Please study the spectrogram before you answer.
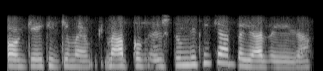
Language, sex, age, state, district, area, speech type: Urdu, female, 30-45, Uttar Pradesh, Aligarh, rural, conversation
